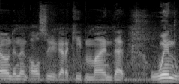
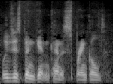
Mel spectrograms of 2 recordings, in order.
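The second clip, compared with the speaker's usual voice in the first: ordinary delivery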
